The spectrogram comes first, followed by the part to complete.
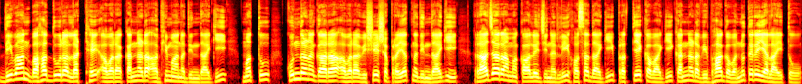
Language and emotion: Kannada, neutral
